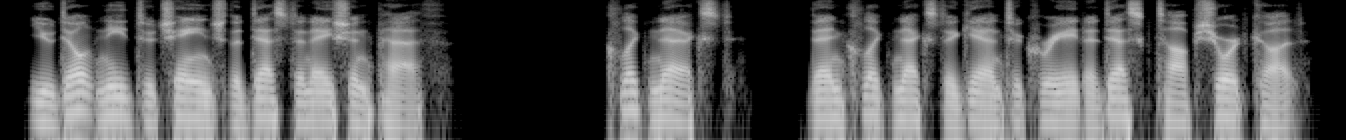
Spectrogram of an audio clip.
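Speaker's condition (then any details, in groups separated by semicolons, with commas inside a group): No condition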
